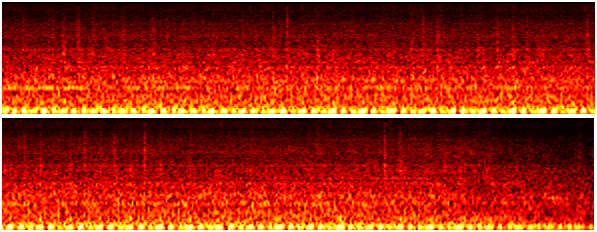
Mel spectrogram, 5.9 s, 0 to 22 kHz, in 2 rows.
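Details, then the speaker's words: 2018 Ford Mustang GT, third-gen Coyote V8 with about 6,000 miles and on its third short block: deep steady idle with a faint quick tick, the "Coyote/BBQ tick". Teardown of an earlier engine found excessive piston slap and cylinder wall damage. "I have this tick. I have the coyote tick, the barbecue tick, whatever you want to call it."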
